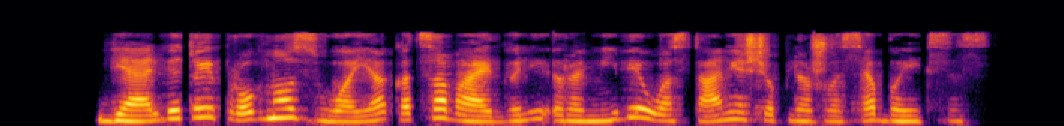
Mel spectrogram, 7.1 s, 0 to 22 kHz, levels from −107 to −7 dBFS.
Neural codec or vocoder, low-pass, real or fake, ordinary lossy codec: codec, 16 kHz, 4 kbps, X-Codec, WavLM features, trained on Multilingual LibriSpeech; 7.2 kHz; fake; AAC, 32 kbps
